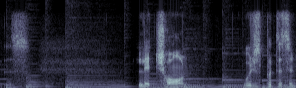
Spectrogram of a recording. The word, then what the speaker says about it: Lechonk: You probably won't catch the K, but that's fine. Like, we don't say the T's in English. So, like in bottle and water. You know, that's kind of the same thing. You just don't say the K.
